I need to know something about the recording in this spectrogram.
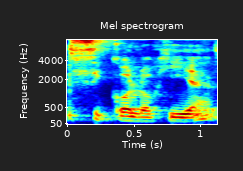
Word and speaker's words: psicología: en palabras que usamos en español la famosa p, en palabras de psicología, psicólogo, todo eso, no decimos psicólogo, psicología, sino solo se lee la s, ¿no?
